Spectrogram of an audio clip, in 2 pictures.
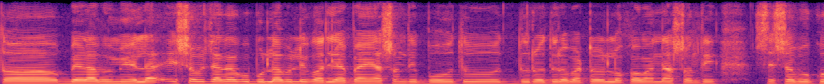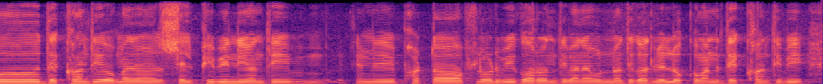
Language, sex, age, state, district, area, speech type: Odia, male, 18-30, Odisha, Dhenkanal, rural, spontaneous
